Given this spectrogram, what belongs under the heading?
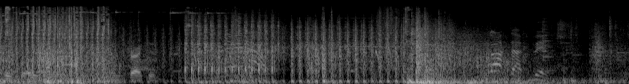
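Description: Rapid automatic gunfire in Call of Duty Warzone, including a Cold War AUG, crackles in loud close bursts with brief pauses, repeated shots stacking into sustained volleys amid game noise, with talk mixed in.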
